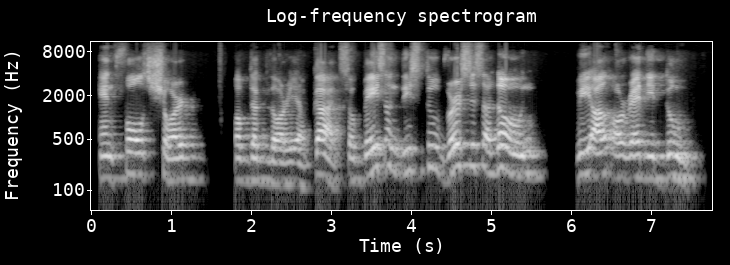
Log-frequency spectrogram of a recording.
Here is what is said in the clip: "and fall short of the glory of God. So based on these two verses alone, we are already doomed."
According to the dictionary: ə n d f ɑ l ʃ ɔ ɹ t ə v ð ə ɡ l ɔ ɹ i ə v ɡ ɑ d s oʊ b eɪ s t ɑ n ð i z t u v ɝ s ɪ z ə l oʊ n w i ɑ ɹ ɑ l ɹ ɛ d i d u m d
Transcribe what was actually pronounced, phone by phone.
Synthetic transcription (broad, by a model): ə n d f ɑ l ʃ ɔ ɹ t ə v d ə ɡ l ɔ ɹ i ə v ɡ ɑ d s oʊ b eɪ s t ɑ n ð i s t u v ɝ s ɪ s ə l oʊ n w i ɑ l ɑ l ɹ ɛ d i d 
